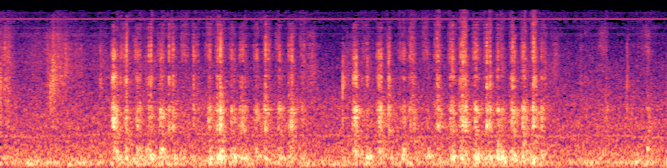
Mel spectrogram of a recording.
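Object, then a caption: Scratch art paper card scraped with a wooden stylus. A wooden stylus scratches dense short strokes across the top of a flat black scratch art paper sheet lying on a table. Quick, dry rasping scrapes come in bursts, bright and papery with a slight tonal edge, over a faint low hum.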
